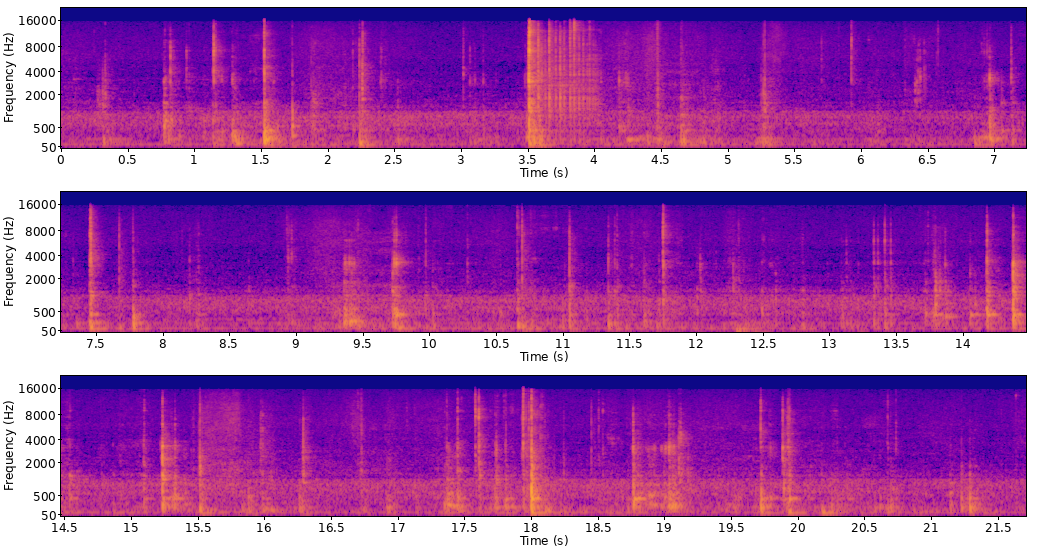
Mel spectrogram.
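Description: Plastic Lego bricks clicking and tapping as they are handled and pressed together, in scattered quiet clicks. A short rattle about three and a half seconds in and a sharp click near the end are the loudest.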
